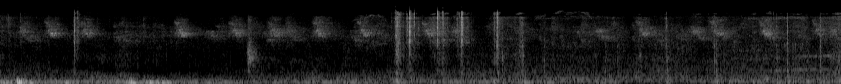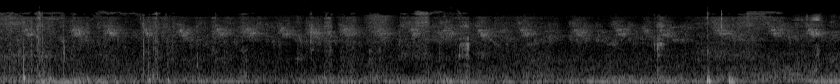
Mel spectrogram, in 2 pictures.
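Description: Small birds chirping over and over in the background, with a few light clicks and knocks of handling about five to six seconds in.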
